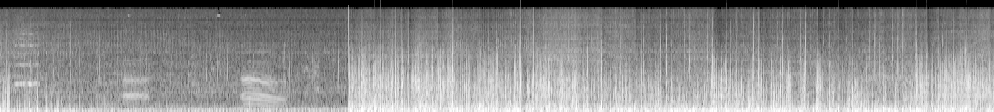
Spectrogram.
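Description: Motorbike engines hum close by on a road.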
